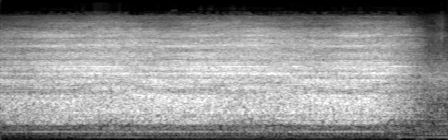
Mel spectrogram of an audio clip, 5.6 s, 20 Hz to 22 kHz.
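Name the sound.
heat gun warming LG K61 phone to remove battery cover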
